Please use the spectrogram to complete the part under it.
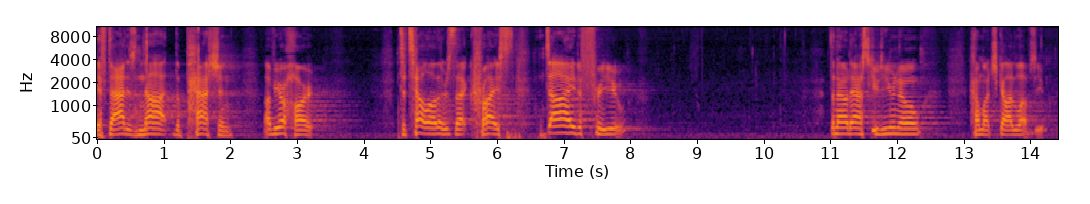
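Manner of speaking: fighting off crying. Speaking about bringing the gospel every day, the speaker asks listeners: trying not to cry. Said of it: "I'm trying not to cry".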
